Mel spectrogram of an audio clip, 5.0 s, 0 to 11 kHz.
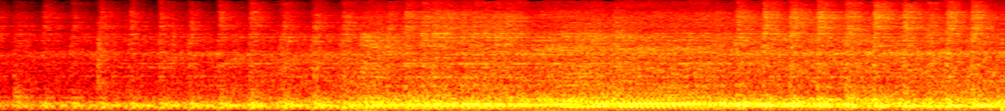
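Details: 1983 Vespa PX125E two-stroke, first start after total restoration with overhauled engine, new crankshaft, 177cc cylinder kit, new bearings and clutch discs: catches and settles to crisp, steady burble, picking up smoothly with throttle; normal running.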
